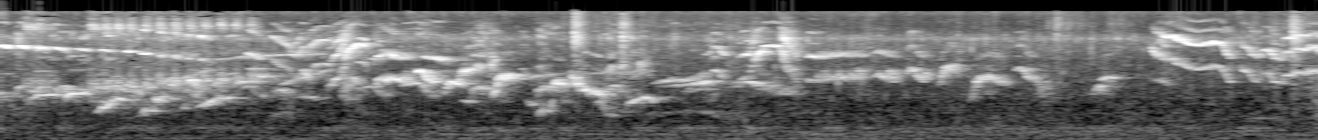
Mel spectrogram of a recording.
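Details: White-rumped shama mating call for bringing birds into breeding condition: rapid jumbled whistles and scratchy chatter, a long descending whistle at the start, fast varied phrases throughout.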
